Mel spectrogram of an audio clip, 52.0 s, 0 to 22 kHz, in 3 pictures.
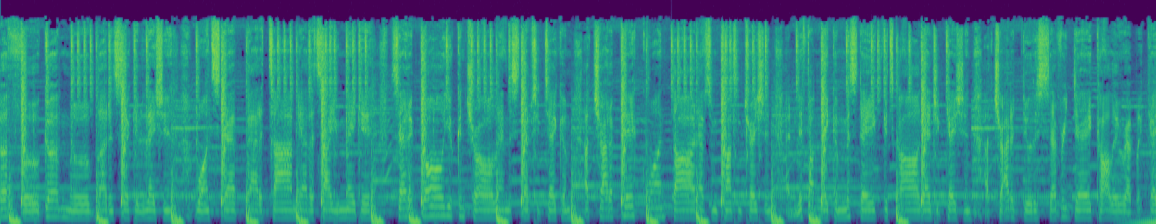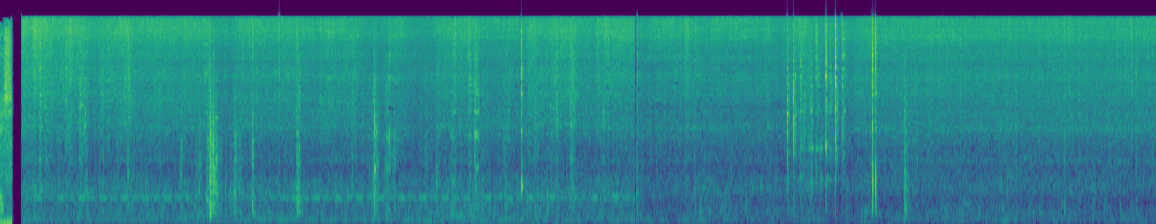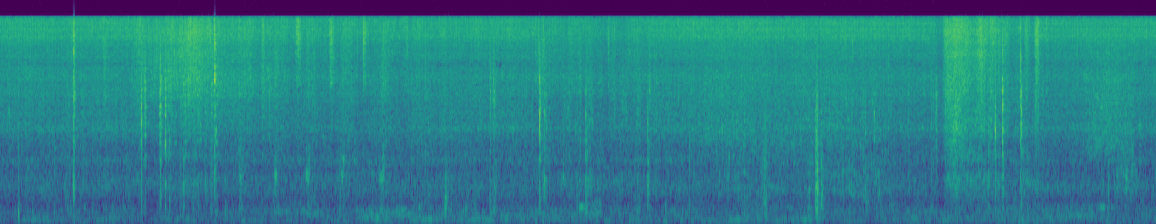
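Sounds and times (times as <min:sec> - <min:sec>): meat sizzling in a pot: 0:17.7 - 0:52.0.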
